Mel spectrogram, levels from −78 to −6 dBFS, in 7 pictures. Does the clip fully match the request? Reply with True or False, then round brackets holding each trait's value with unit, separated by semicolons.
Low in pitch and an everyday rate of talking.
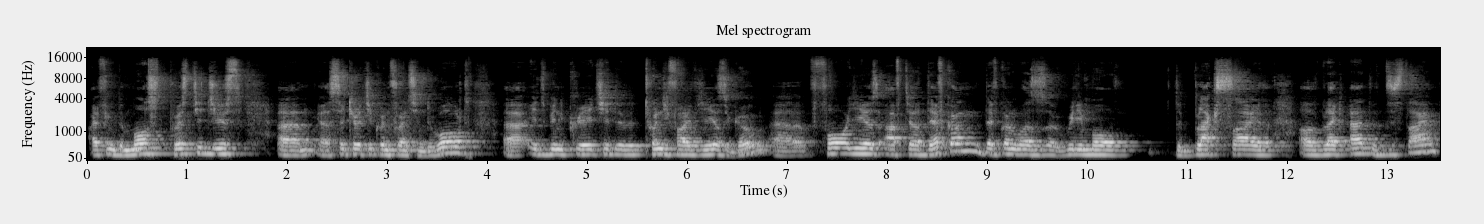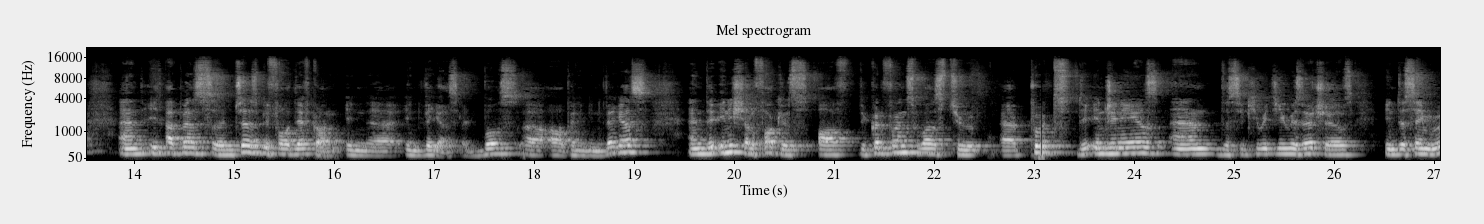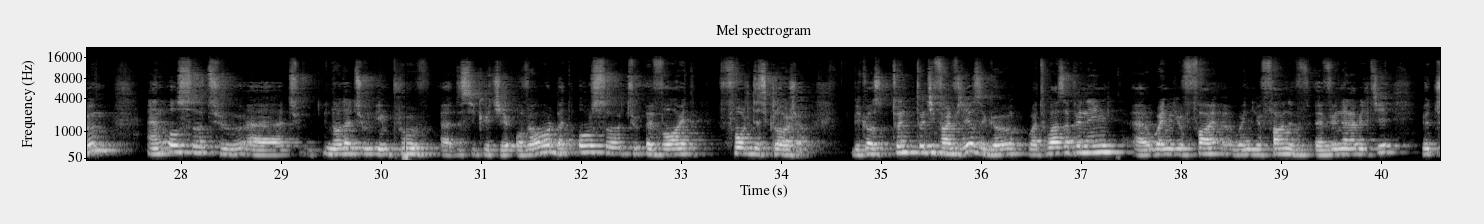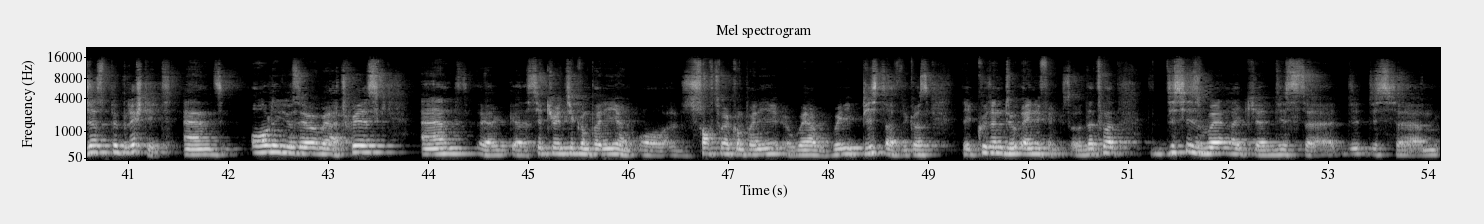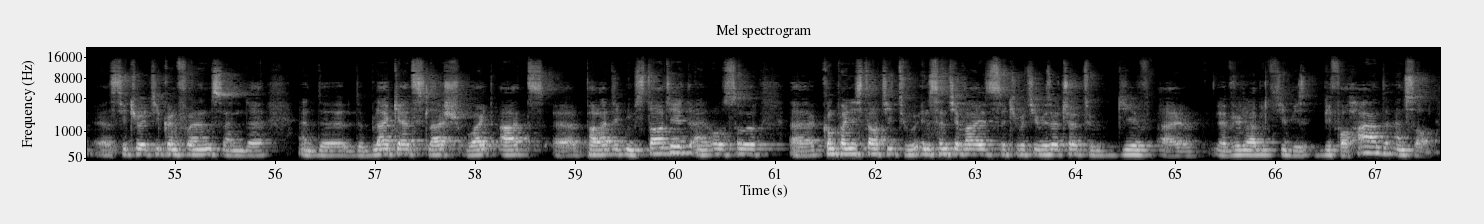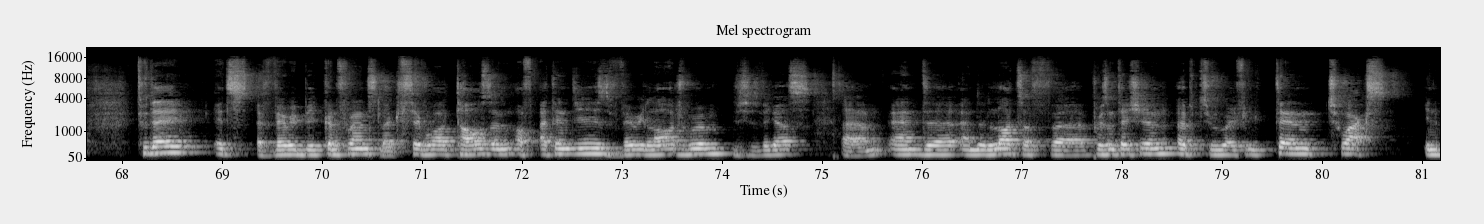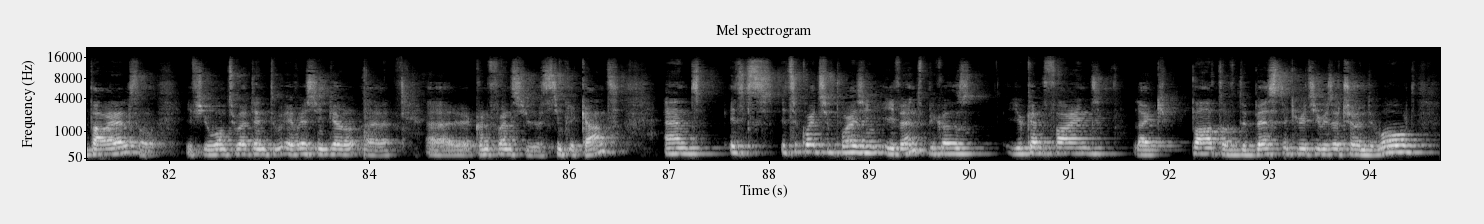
False (150 Hz; 165 wpm)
